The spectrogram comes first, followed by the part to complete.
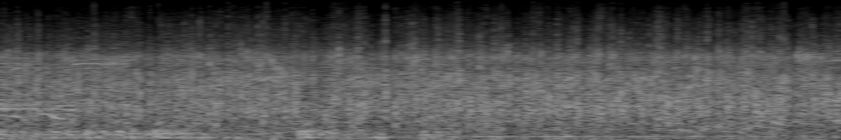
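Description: Crowd applauding and cheering, a steady wash of clapping with some voices mixed in.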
